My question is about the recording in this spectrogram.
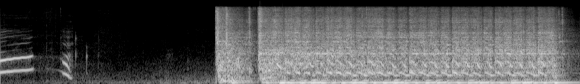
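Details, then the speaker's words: Classic Mini with Nissan engine swap, cranking with ECU powered: fast even starter churn about two turns per second for over three seconds, never fires, no spark found; crank no-start. "no spark no spark so we're all connected"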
